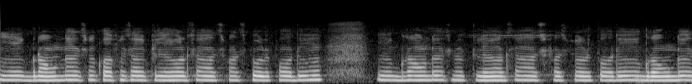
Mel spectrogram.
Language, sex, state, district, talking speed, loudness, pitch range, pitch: Hindi, female, Bihar, Patna, 210 wpm, -15 LUFS, 190-200 Hz, 195 Hz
